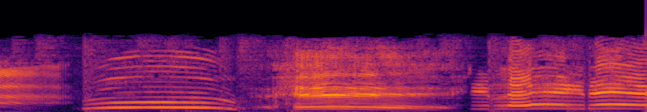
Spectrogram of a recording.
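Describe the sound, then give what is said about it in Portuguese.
Goat bleating in a few wavering, nasal cries that run close together, each with a shaky pitch that sags toward its end, loud and sustained with only short gaps between them. “o bode voltou, infelizmente”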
